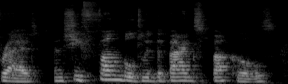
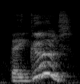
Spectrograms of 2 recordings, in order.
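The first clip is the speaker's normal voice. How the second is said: Altan, lightly voiced; 8 semitones higher, 7 dB louder than usual. A narrator's reading. Altan's broken English.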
